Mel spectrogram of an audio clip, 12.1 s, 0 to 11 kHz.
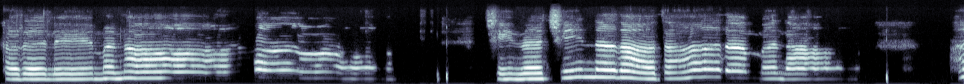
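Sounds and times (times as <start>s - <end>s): woman singing devotional song: 0.0s - 4.9s, 6.1s - 10.8s.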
